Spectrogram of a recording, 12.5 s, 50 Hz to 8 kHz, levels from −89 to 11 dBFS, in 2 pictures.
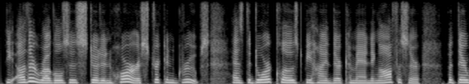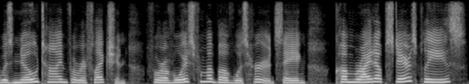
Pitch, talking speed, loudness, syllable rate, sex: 230 Hz, 175 wpm, -17 LUFS, 4.9 syllables/s, female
